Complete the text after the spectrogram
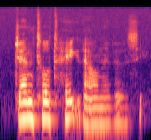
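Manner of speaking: plain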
